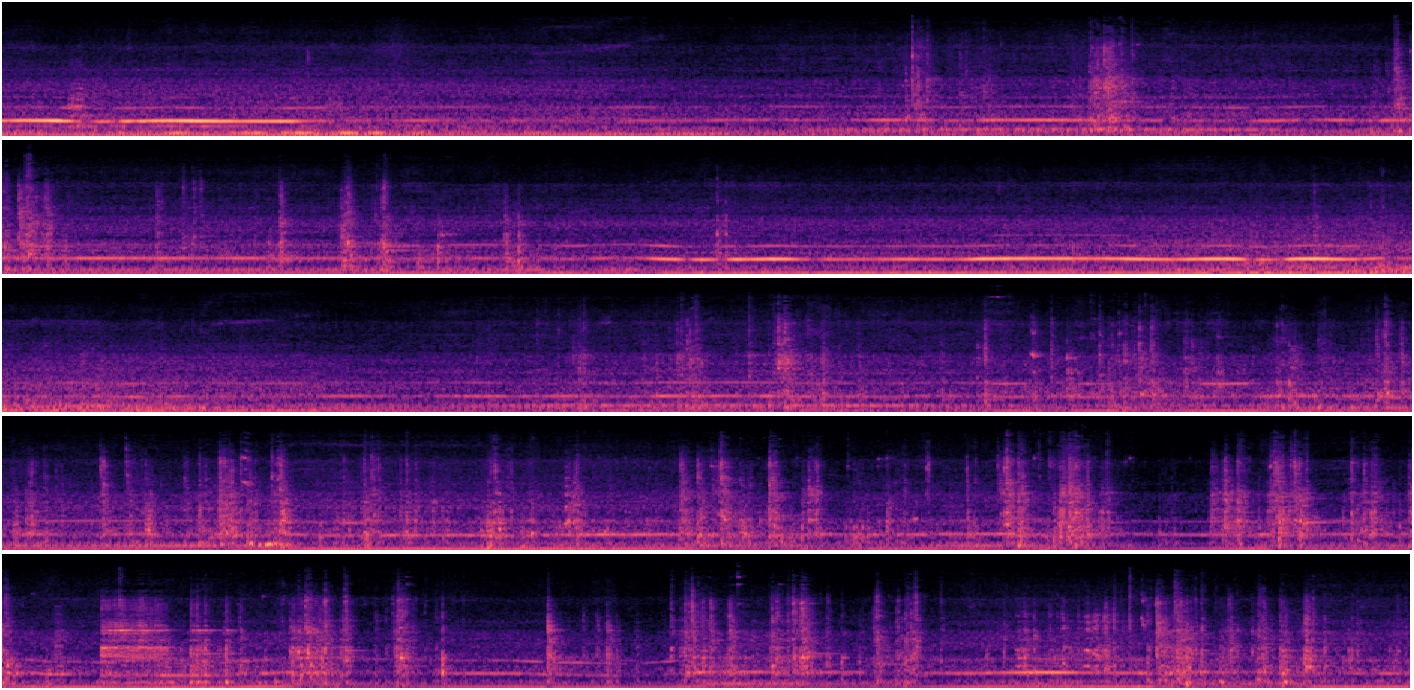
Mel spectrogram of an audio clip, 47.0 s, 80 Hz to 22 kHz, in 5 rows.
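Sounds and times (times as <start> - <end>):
diesel engine running: 0.0 - 46.9
excavator knocks and clatters: 22.4 - 46.9.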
